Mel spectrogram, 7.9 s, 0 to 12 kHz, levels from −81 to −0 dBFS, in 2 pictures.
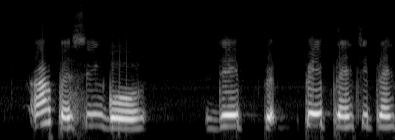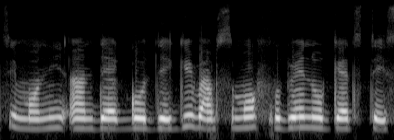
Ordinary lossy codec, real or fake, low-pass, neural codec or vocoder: none; real; 10.8 kHz; none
